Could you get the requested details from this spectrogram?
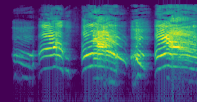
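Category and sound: human body sound, baby crying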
